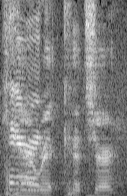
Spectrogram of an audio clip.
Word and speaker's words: caricature: And they would kind of do a character caricature. Uh, I'm saying that wrong. – That's Car- that word. – caricature. – Yeah, caricature. Yes.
